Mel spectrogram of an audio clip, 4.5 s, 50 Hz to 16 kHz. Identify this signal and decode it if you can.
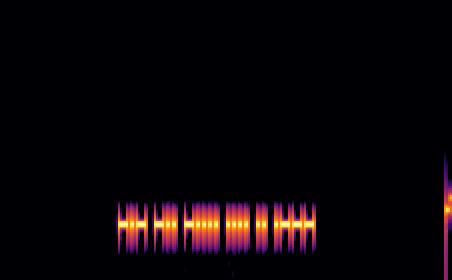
Morse code, heard as a keyed tone, about 40 wpm, 700 Hz. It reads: KD6HIJ
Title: USA Call Signs - 6 Characters - 2x Character Spacing - 40wpm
